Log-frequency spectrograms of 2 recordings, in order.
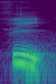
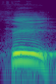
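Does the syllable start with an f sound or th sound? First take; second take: f sound; th sound. First: It starts with lip and teeth, an f sound. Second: It starts with the tongue between the teeth.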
